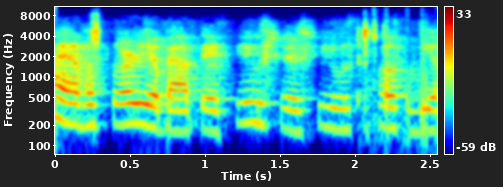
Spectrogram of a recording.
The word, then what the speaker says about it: Phusia: And then she was like, no, please tell me where you see an R. Do you see an R anywhere? And then I'm like, yeah, it ain't no R here.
